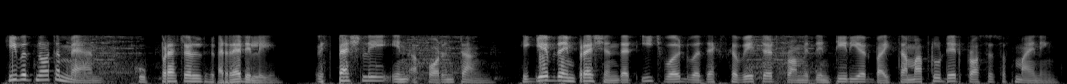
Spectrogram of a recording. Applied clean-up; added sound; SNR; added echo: none; Dishes, pots, and pans; 19 dB; none.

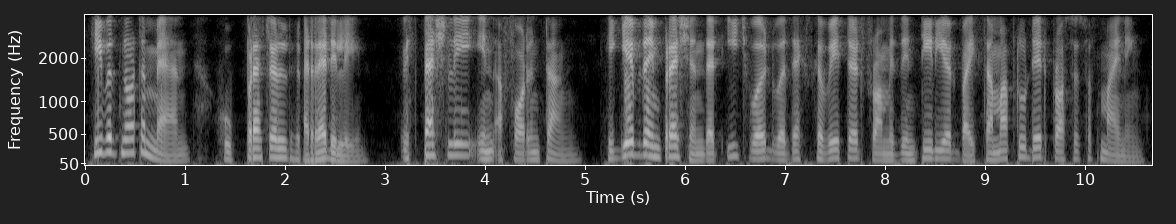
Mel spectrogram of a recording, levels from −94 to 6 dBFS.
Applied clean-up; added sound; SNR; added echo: none; none; none; none.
